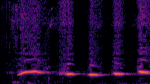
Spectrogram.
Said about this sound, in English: We're like, whistle while you work.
